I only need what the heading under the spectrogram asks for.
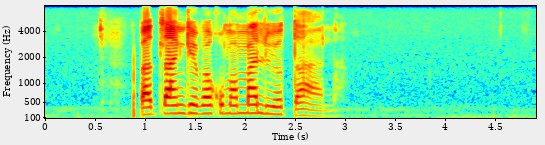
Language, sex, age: Tsonga, female, 19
